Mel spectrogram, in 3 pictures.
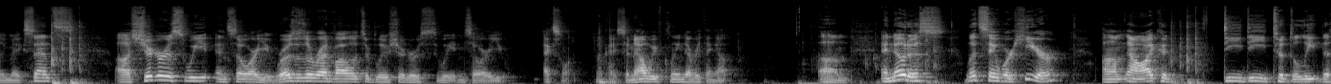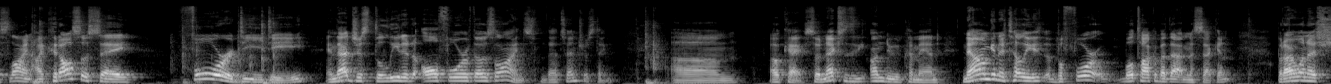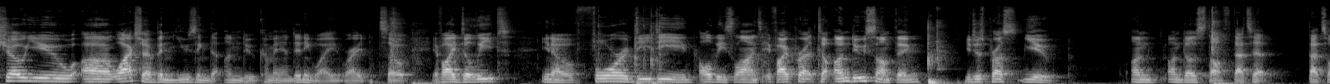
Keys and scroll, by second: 0.2 typing, 8.7 typing, 11.4 typing, 13.3 typing, 14.8-15.6 typing, 19.4 u, 32.0-33.3 typing, 35.5 u.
